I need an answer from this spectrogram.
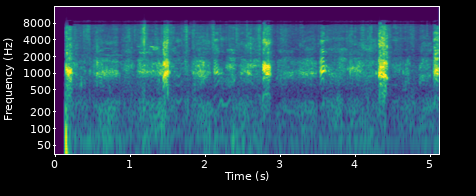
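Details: Three English bulldogs out on a walk; a few short, loud barks or snorting calls burst out at intervals, roughly four in five seconds, over a steady background of shuffling and outdoor noise.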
